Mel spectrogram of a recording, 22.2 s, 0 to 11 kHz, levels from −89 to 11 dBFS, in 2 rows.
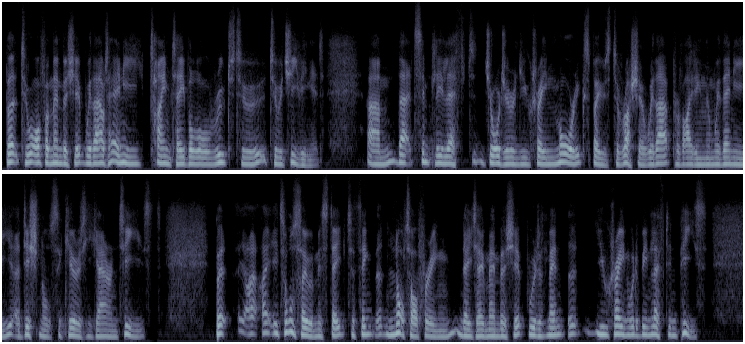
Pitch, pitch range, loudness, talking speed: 145 Hz, 125-155 Hz, -29 LUFS, 155 wpm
